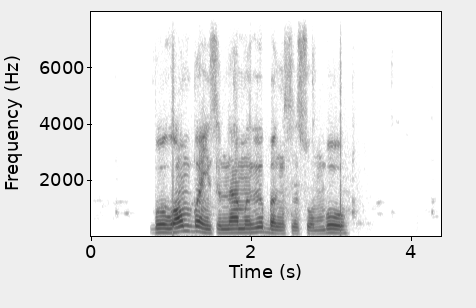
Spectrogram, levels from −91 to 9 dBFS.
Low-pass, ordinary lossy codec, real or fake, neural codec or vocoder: 7.2 kHz; Opus, 16 kbps; real; none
